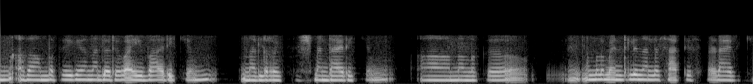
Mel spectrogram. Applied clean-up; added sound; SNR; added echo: none; none; none; none.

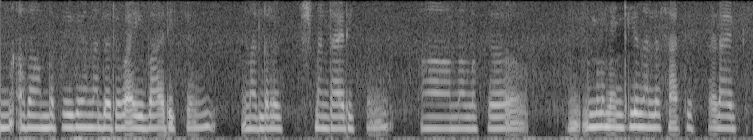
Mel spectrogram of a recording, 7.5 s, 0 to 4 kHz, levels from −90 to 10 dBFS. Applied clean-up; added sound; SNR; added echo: neural separator model SepFormer WHAM!.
